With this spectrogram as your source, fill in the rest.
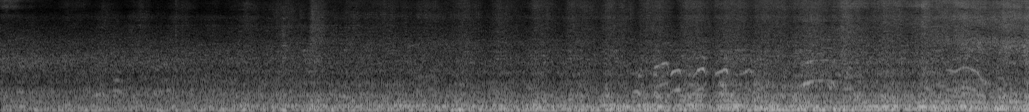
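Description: Waves break and wash onto a beach.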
